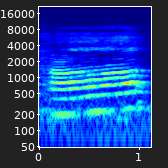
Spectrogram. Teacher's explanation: ہم نے کہنا ہاں تو الف بھی باریک ادا ہوا. ہاں باریک ہے تو الف کی آواز خود بخود باریک نکل رہی ہے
